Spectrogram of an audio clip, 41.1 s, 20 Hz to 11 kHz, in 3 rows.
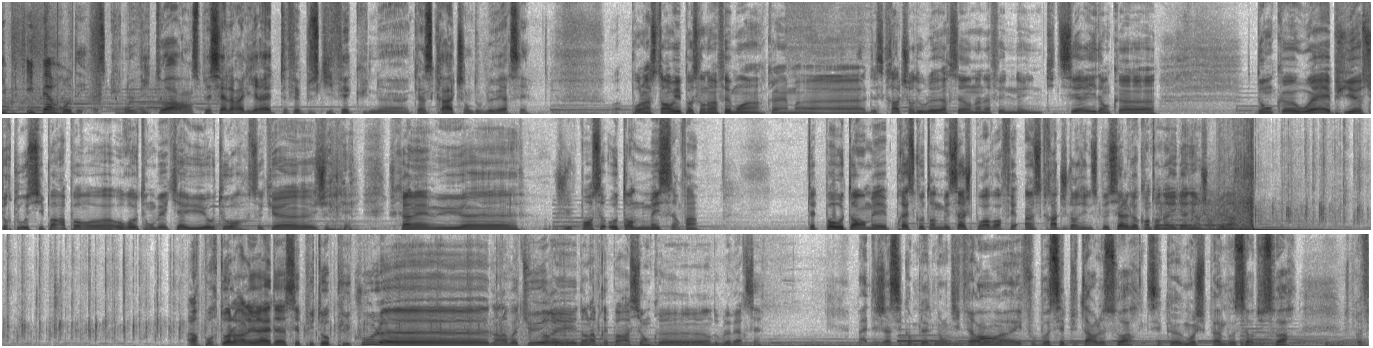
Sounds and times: Speech: 0.0 - 5.3, 6.2 - 11.6, 12.6 - 20.7, 21.8 - 26.2, 29.3 - 35.0, 36.0 - 40.3
Music: 0.0 - 41.0.

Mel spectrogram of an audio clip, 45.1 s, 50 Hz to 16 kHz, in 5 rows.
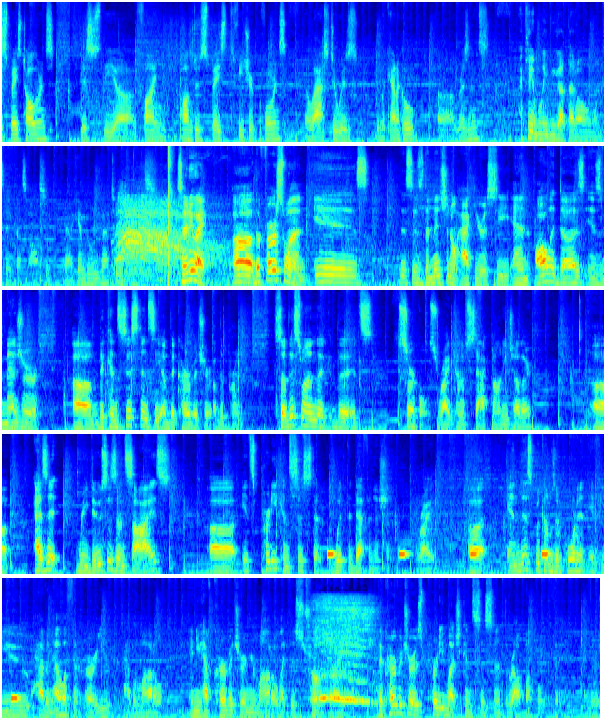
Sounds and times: Speech: 0.0 - 26.0, 26.8 - 45.0
Music: 0.0 - 45.0.

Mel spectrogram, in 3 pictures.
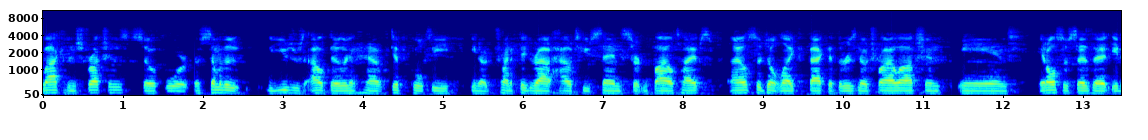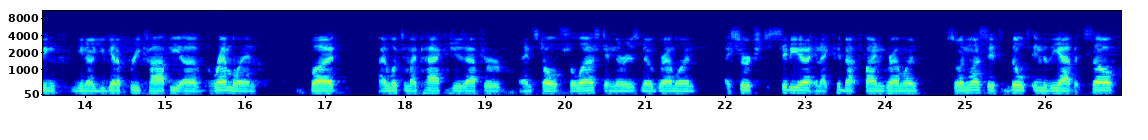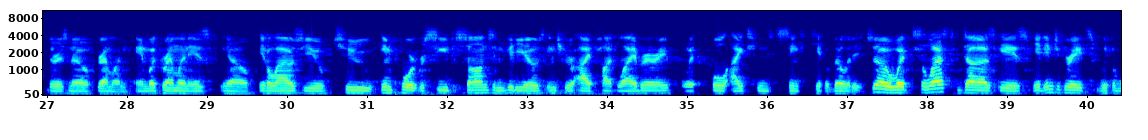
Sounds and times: Speech: 0.0 - 16.2, 16.8 - 40.4.

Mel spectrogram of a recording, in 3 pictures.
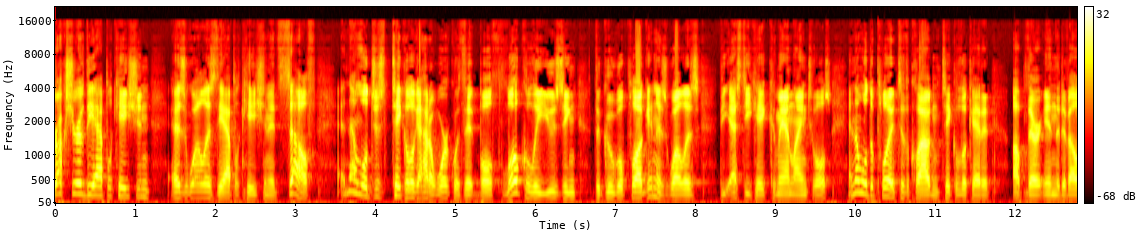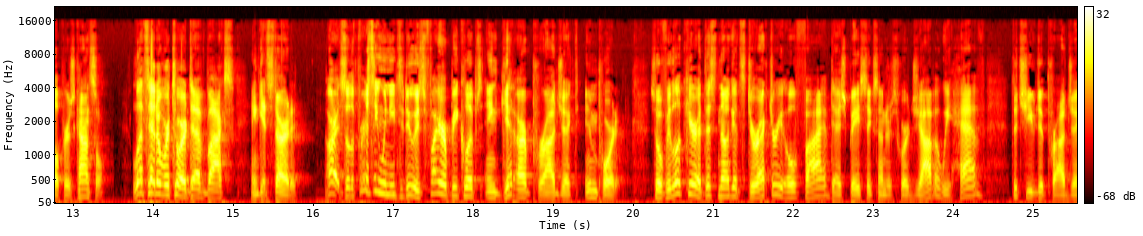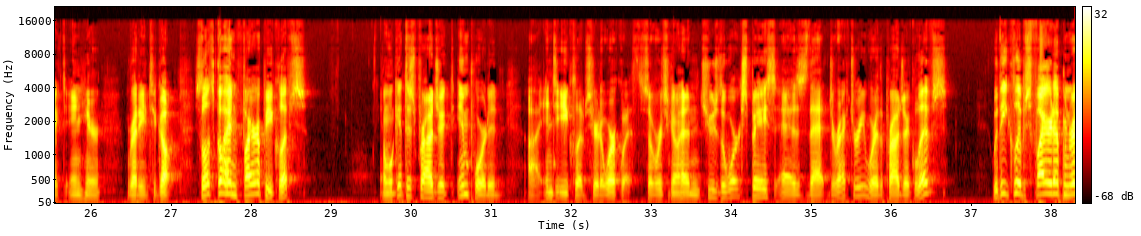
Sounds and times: Speech: 0.0 - 28.8, 29.6 - 38.3.

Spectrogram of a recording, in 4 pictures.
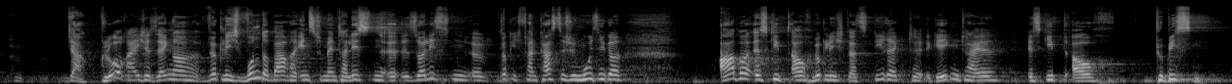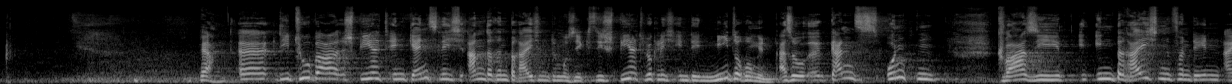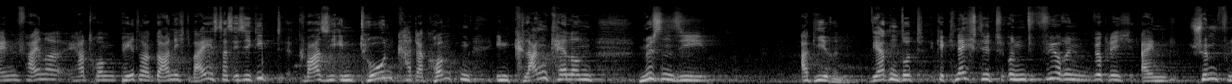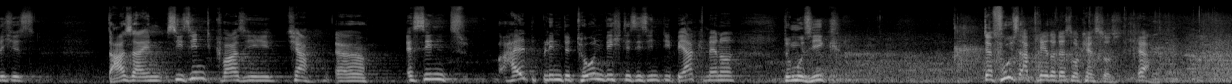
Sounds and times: Speech: 0.6 - 6.2, 7.2 - 12.2, 14.3 - 21.7, 22.3 - 31.8, 32.6 - 37.3, 38.0 - 45.4, 46.8 - 48.7.

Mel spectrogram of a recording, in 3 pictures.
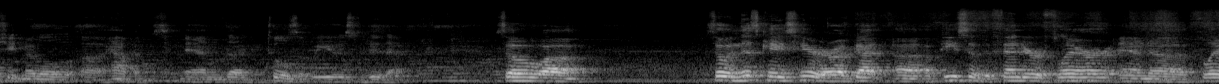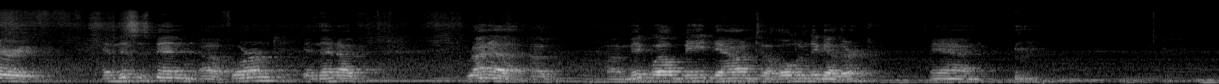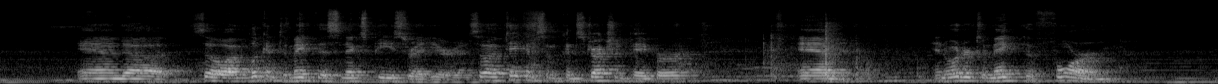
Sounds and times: Speech: 0.0 - 4.1, 5.0 - 5.9, 7.1 - 12.6, 13.2 - 15.9, 16.9 - 22.0, 25.2 - 31.3, 32.4 - 32.9, 33.7 - 35.6.

